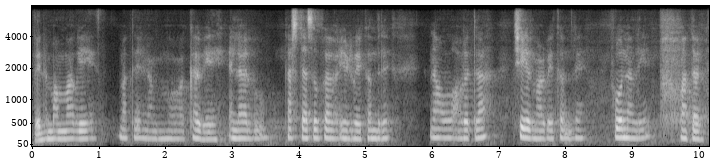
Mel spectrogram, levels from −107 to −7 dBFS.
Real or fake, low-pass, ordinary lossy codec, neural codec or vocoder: fake; 7.2 kHz; none; codec, 16 kHz in and 24 kHz out, 0.6 kbps, FocalCodec, streaming, 2048 codes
